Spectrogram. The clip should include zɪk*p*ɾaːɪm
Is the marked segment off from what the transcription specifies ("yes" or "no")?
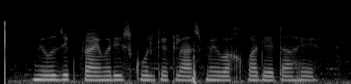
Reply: no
